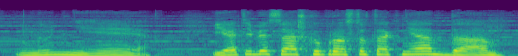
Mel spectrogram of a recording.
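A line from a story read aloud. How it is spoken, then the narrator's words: Mock-whiny playful drawl. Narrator (Russian): дурачась плаксиво протянул Дмитрий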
